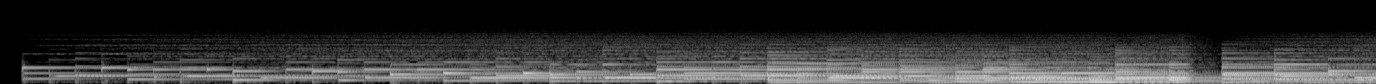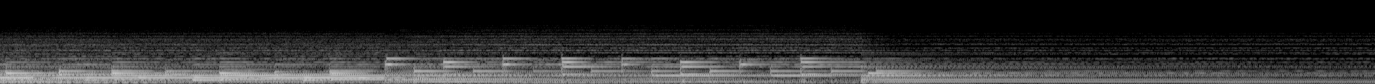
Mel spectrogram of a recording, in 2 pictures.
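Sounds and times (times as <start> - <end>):
piano concert on Steinberg HALion 7 sampler: 0.2 - 27.5.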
